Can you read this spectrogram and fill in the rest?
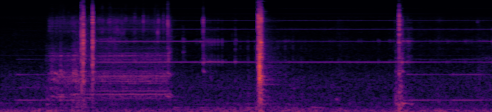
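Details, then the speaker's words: Car that only clicks when started, battery and connections checked and the crankshaft turning freely by wrench: each start attempt gives a single sharp click with no cranking, showing a failed starter. "case that's the problem so remember if you try to start your car and you gotta click only one click so most likely it's going to be or locked up engine or the starter which is failed"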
